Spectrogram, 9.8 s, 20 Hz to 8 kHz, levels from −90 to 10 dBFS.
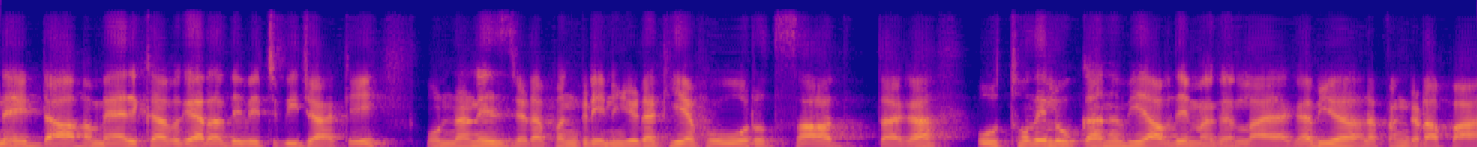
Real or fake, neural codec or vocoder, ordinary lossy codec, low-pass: fake; codec, 16 kHz, about 1 kbps, DyCAST, with the encoder's durations; none; 7.2 kHz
